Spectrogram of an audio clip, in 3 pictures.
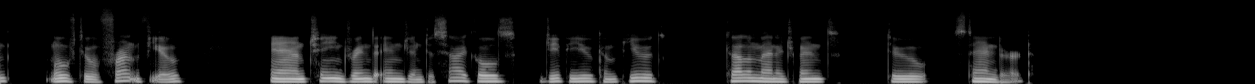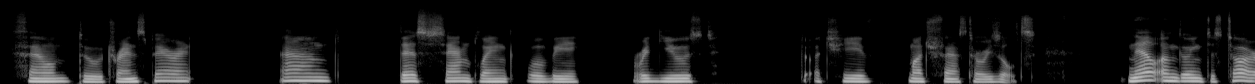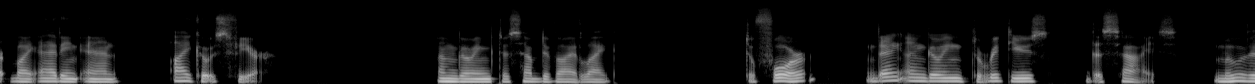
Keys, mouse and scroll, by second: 0.4 KP_1, 0.9 scroll up 2, 1.5 shift+middle click, 2.6 click, 3.5-4.6 drag, 6.0 click, 7.1-7.5 scroll down 5, 8.3 click, 8.6 scroll down 2, 9.6-11.8 drag, 13.2-13.5 drag, 14.2 click, 14.6-15.7 scroll up 4, 16.3 click, 17.1-19.3 drag, 19.9 click, 20.5 click, 21.1 click, 23.6 shift+middle click, 25.9 shift+a, 30.0 click, 31.4 click, 31.7 click, 32.5-32.9 scroll up 3, 33.0 shift+middle drag, 33.7 click, 36.2 s, 37.1 z.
